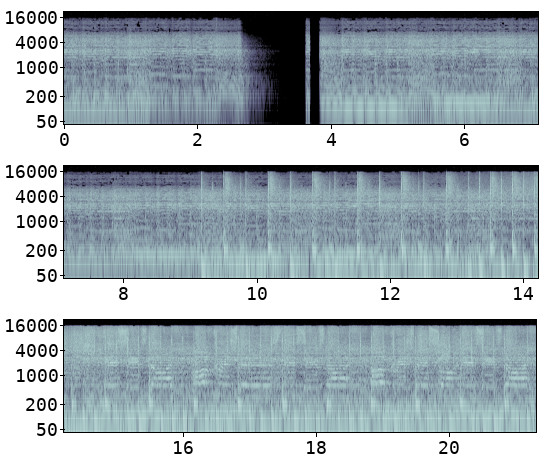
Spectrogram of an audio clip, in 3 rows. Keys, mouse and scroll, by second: 0.0 click, 3.4-13.7 drag, 14.5 ctrl+alt+Home, 16.8-19.9 drag, 20.7 click.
